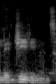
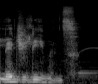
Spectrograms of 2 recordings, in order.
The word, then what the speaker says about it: Legilimens: Sarai pure una brava occlumante, ma qui ci sono dei bravi legitimens, eh? Oppure, come si dice ormai, legilimens.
